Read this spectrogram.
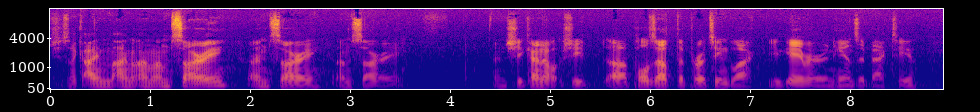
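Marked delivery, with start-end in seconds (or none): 0.4-3.5 very slow, tearful stammering, on the verge of tears. Narrating a scene, the speaker voices a girl ordered to apologize to men: tearful apology. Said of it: "tears are kind of starting to form".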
